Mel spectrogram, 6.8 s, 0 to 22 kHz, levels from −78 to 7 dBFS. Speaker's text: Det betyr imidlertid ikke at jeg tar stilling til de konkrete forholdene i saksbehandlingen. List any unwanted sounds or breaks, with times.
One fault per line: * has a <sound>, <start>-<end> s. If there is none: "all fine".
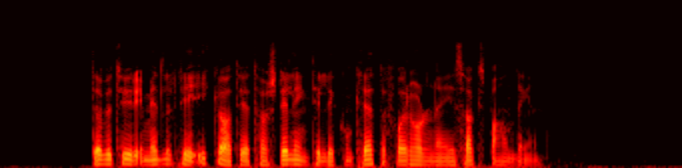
all fine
